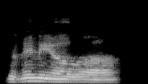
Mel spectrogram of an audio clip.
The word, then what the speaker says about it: Vimeo: I watched it on, if I'm pronouncing it right, Vimeo.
